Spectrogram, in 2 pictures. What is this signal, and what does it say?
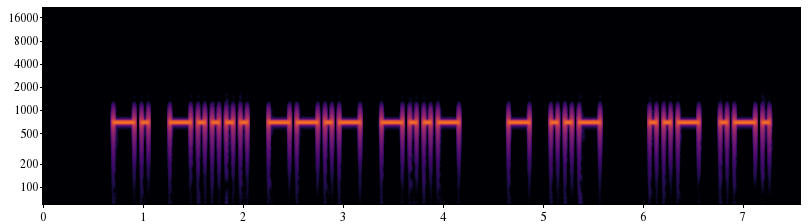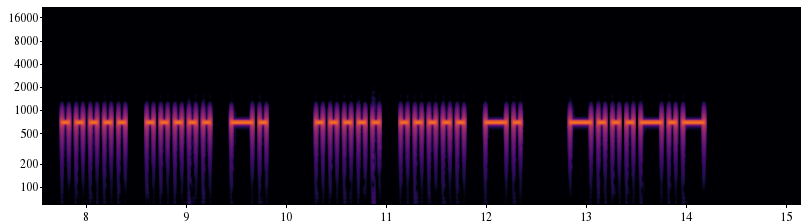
Morse code, heard as a keyed tone, about 17 wpm, 700 Hz. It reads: N6QX TU UR 55N 55N <BK>
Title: Speed-Racing Common QSO Phrases - 17wpm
